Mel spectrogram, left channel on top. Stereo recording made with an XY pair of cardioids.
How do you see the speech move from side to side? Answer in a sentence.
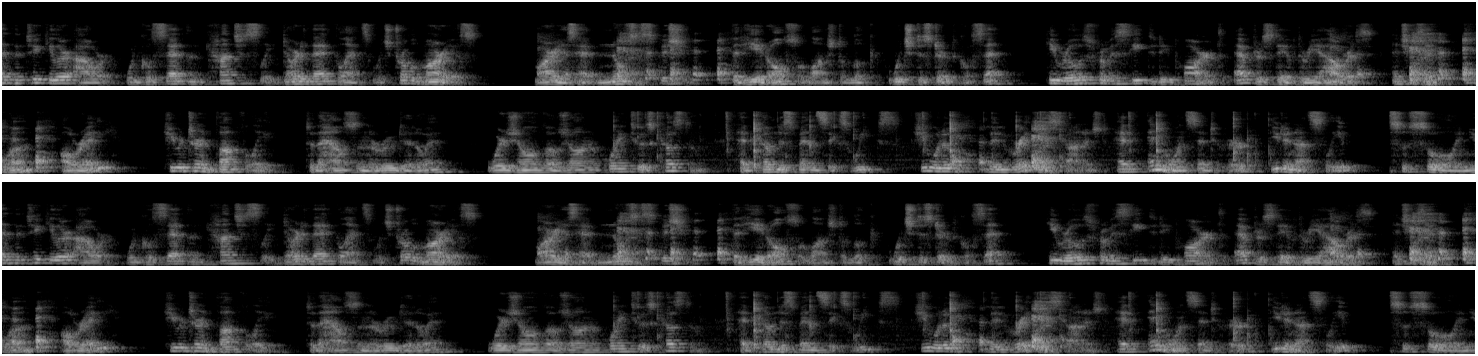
In this clip you hear the speech stay in one place.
